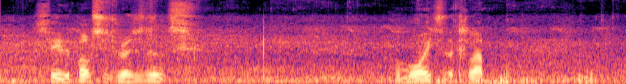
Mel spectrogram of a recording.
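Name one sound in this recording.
A middle-aged man talks close to the microphone, outdoors.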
